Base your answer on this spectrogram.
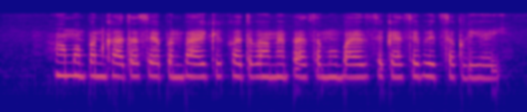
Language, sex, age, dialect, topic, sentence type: Magahi, female, 18-24, Southern, banking, question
